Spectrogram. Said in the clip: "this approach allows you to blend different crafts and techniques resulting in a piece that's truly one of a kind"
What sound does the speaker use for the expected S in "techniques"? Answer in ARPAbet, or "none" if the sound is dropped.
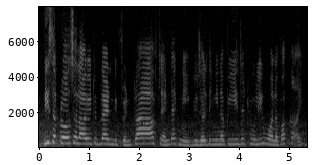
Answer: none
